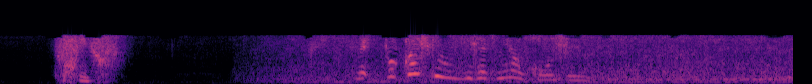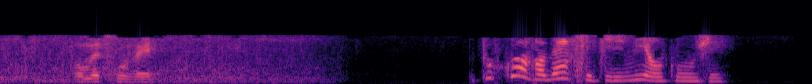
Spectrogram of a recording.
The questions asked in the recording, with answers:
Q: Pourquoi Robert s'est-il mis en congé?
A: Pour se trouver.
